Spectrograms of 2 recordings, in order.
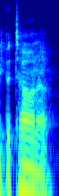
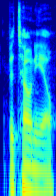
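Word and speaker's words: Bitonio: You're probably not going to see Betona. Betonio.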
